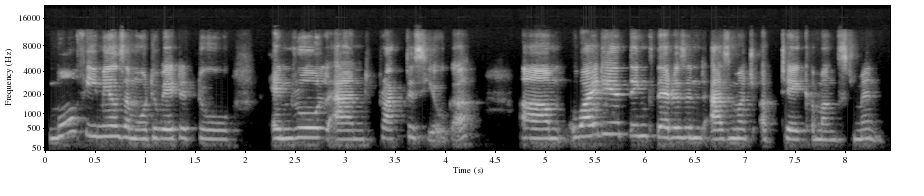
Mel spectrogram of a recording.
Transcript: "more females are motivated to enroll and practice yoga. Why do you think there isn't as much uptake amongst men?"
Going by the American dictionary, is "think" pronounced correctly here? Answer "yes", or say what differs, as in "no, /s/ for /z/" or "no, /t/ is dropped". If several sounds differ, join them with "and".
no, /t/ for /θ/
